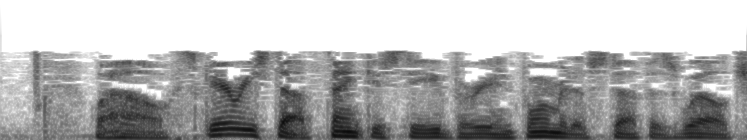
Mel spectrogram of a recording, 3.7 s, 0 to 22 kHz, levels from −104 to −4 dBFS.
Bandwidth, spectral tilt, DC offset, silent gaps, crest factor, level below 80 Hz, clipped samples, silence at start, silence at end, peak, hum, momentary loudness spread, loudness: 5 kHz; -12.5 dB/octave; under 0.1%; none; 18 dB; -32 dBFS; under 0.1%; 0.15 s; 0 s; 0 dBFS; none; 7 LU; -18 LUFS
